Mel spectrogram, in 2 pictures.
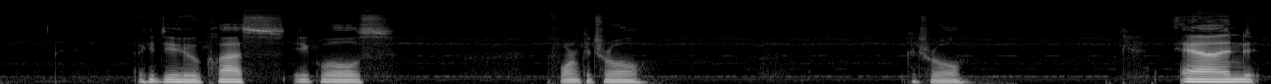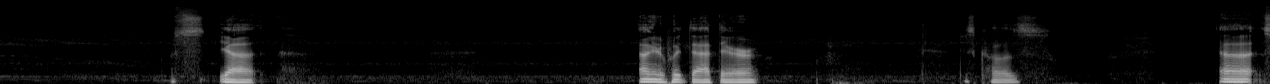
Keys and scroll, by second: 0.0-6.5 typing, 7.6-11.7 typing, 14.6-18.8 typing, 18.2 ctrl+[, 18.6 Return, 21.4-22.2 typing, 23.1 ctrl+[, 23.3-25.4 typing.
